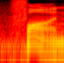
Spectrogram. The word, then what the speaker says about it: van: And so you learn that a van in Dutch is different than a van, which is actually pronounced fawn in South Africa.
